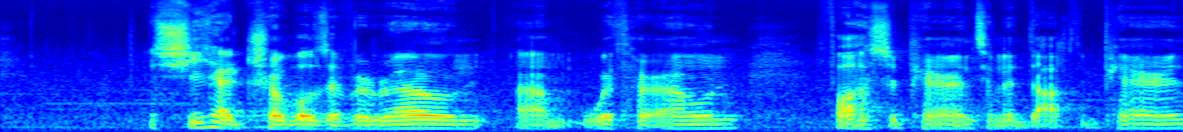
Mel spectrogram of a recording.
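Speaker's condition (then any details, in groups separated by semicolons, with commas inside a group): Cerebral palsy; from birth, early childhood surgery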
